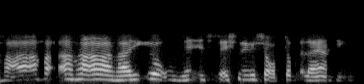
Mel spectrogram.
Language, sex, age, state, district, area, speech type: Sindhi, female, 60+, Uttar Pradesh, Lucknow, rural, conversation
